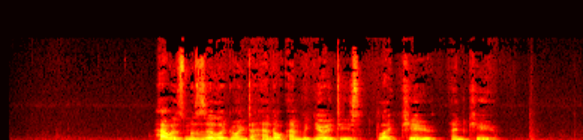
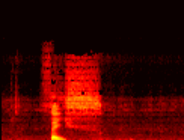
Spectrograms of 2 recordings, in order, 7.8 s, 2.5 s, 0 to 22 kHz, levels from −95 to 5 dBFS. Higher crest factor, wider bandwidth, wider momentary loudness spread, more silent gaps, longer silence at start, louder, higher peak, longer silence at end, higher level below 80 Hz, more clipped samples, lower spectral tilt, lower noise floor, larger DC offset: about the same, 24 dB vs 24 dB; about the same, 16 kHz vs 15 kHz; about the same, 11 LU vs 12 LU; neither; first, 2.1 s vs 0.6 s; first, -26 LUFS vs -32 LUFS; first, -4 dBFS vs -14 dBFS; about the same, 1.15 s vs 1.1 s; second, -76 dBFS vs -70 dBFS; neither; first, -5 dB/octave vs -3 dB/octave; about the same, -68 dBFS vs -68 dBFS; neither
